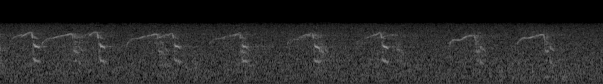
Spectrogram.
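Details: Female Eastern imperial eagle nestling Ursala at a nest in Tatarstan on 16 August 2023, as her sibling enters the nest and the parents bring prey: thin, high squealing notes that rise then drop, every 0.7 seconds, over a faint hiss.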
